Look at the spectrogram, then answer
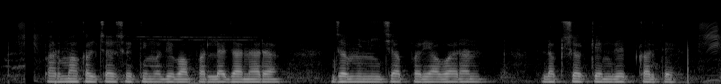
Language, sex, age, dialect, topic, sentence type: Marathi, male, 18-24, Varhadi, agriculture, statement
